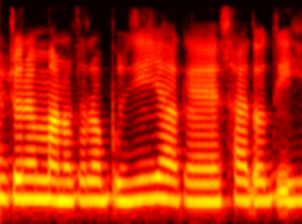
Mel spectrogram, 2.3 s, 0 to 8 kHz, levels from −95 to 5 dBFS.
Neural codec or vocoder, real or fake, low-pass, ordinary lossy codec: none; real; 7.2 kHz; none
